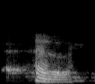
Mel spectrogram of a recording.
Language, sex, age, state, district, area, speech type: Bengali, male, 30-45, West Bengal, Paschim Bardhaman, urban, conversation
